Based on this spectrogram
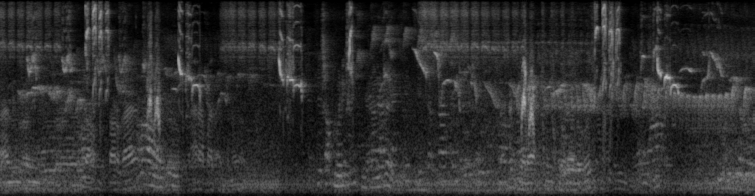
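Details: An Oriental magpie-robin (Copsychus saularis) sings to provoke a response from another bird: a varied, loud run of sharp whistles, harsh chatters and rapid trills, with bright notes bursting every second or two.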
